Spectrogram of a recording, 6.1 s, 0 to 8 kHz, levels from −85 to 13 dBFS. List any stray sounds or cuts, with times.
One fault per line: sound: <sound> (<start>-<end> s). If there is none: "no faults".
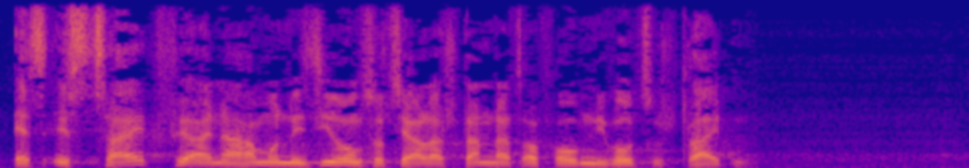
no faults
